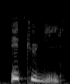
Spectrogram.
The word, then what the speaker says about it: étudie: So in that case, if you want to pronounce it correctly, you should pronounce it like il étudie. Okay, so the last thing that you will pronounce will be the vowel I here. Okay, il étudie. You don't pronounce this here.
